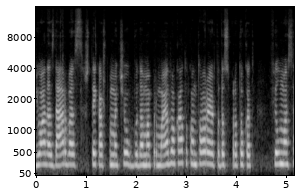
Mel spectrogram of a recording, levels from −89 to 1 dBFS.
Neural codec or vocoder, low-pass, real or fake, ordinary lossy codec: vocoder, 44.1 kHz, 128 mel bands every 256 samples, BigVGAN v2; 14.4 kHz; fake; Opus, 24 kbps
